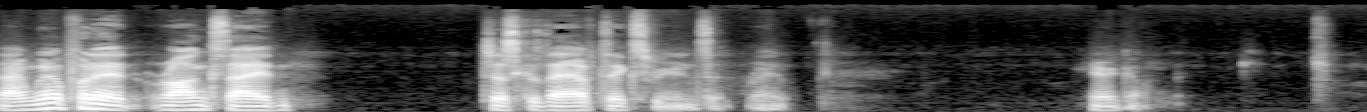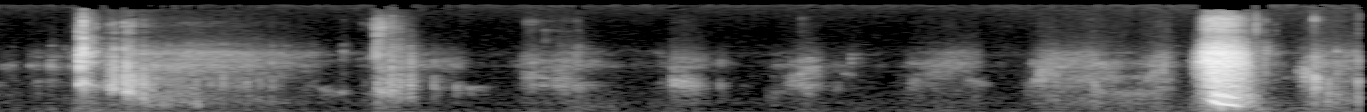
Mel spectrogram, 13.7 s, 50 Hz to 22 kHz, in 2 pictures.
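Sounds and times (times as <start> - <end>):
speech: 0.0 - 1.6, 2.4 - 4.0, 5.5 - 5.8
crunching and chewing a powder-coated chip: 6.6 - 13.6
person sneezing: 12.8 - 13.2.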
